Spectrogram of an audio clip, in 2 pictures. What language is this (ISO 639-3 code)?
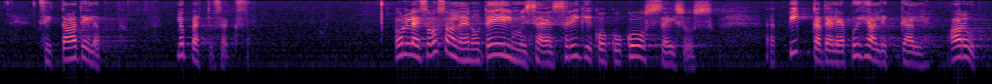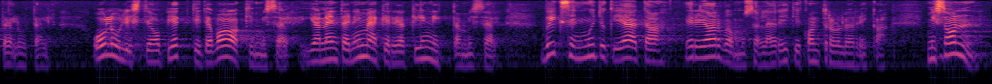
est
